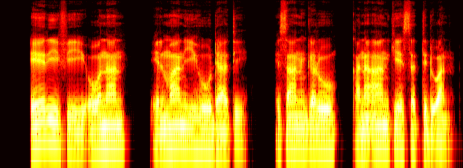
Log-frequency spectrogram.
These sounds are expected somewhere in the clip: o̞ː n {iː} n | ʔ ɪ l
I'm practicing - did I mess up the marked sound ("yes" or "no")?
yes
